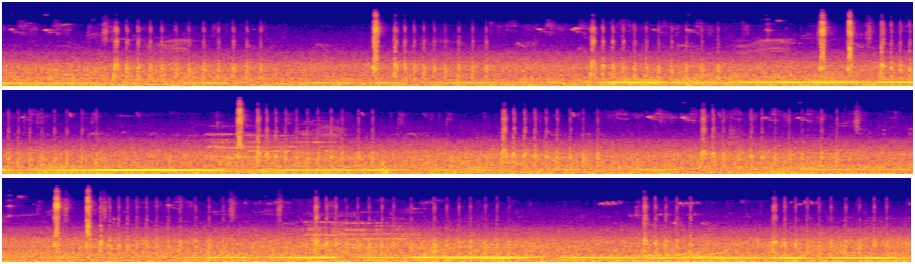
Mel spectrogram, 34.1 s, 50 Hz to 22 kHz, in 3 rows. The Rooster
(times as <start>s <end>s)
13.8s 16.2s, 26.2s 29.1s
